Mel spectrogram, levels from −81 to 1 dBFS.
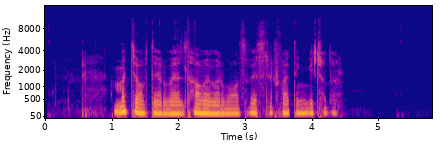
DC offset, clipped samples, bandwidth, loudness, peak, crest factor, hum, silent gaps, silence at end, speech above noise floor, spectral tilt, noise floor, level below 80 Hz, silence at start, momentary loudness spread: under 0.1%; under 0.1%; 7.4 kHz; -22 LUFS; -4 dBFS; 18 dB; none; none; 1.45 s; 54 dB; -8.5 dB/octave; -74 dBFS; -46 dBFS; 1.05 s; 11 LU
